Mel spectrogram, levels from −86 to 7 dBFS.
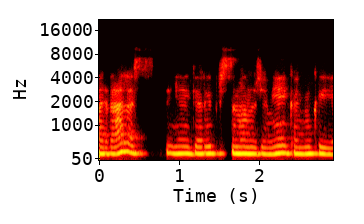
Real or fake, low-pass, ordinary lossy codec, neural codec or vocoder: fake; 7.2 kHz; Opus, 16 kbps; codec, 16 kHz, 16 kbps, FreqCodec, smaller model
